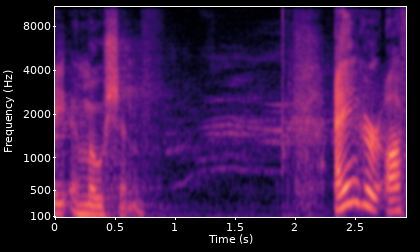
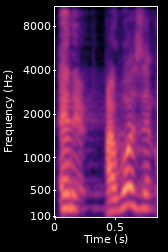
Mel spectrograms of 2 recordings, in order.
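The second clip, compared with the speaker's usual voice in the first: normal talking voice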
